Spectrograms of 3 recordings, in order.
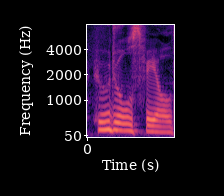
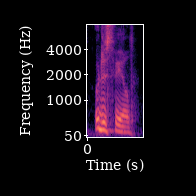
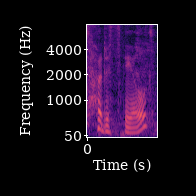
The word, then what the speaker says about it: Huddersfield: I said Huddersfield, where I'm from, Huddersfield, and apparently in the text underneath to translate, they put Hoodlesfield or something.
